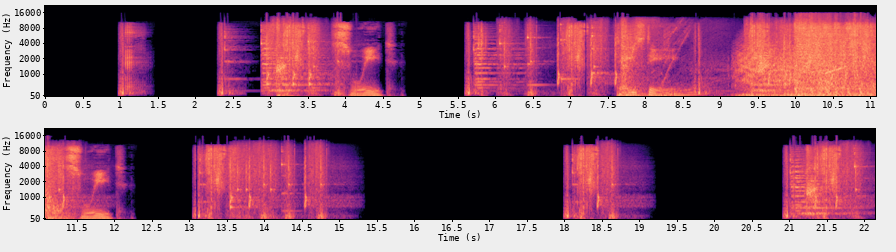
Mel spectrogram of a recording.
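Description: Game chimes and sparkly effects play in bursts as candies match and pop.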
